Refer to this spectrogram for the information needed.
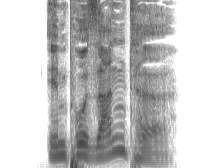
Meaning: inflection of imposant: 1. strong/mixed nominative/accusative feminine singular 2. strong nominative/accusative plural 3. weak nominative all-gender singular
- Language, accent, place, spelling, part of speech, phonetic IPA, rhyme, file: German, Germany, Berlin, imposante, adjective, [ɪmpoˈzantə], -antə, De-imposante.ogg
